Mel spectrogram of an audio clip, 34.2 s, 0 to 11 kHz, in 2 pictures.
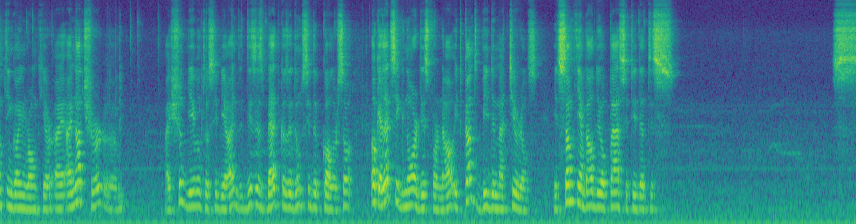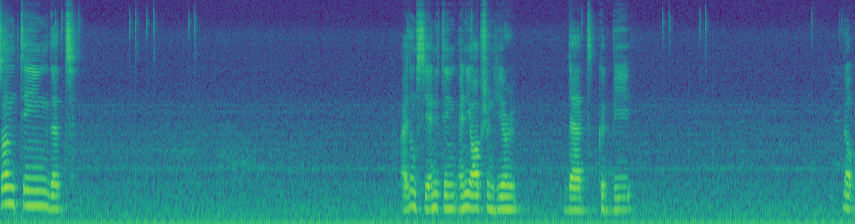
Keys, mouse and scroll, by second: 0.6 click, 1.0 middle click, 2.2 alt+z, 2.6 middle click, 3.2 middle click, 4.1 alt+z, 4.5 alt+z, 4.8 middle click, 6.7 click, 7.1 alt+z, 7.4 scroll down 1, 7.9 middle click, 11.4-12.0 scroll down 2, 12.8-18.3 drag, 18.6 click, 19.7 click, 20.1 click, 20.9-26.4 drag, 28.7-34.2 drag.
